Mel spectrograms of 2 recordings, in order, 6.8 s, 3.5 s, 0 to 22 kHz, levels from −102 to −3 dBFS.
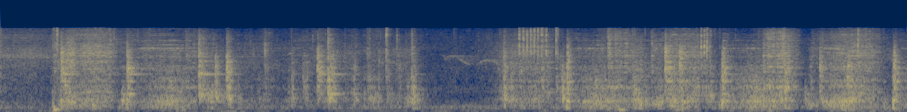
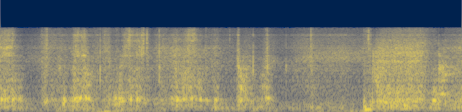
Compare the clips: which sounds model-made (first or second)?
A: second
